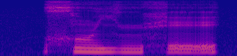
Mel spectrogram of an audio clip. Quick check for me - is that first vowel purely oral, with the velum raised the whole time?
no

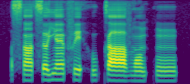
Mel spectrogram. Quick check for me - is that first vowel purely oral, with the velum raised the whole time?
no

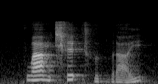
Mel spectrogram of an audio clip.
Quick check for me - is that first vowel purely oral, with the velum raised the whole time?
yes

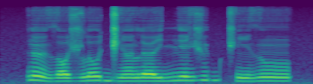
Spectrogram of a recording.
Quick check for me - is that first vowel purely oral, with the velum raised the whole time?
no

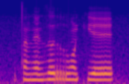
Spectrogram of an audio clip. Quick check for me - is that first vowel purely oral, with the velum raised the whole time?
no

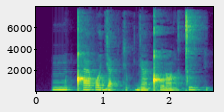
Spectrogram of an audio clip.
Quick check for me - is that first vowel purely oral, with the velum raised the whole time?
no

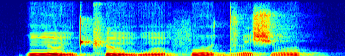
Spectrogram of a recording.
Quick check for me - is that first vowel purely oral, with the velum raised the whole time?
no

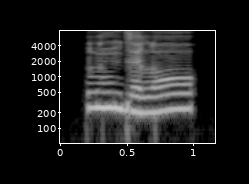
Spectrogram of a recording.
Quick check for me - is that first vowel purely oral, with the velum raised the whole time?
no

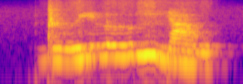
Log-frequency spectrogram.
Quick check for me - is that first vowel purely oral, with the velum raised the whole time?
yes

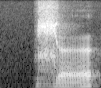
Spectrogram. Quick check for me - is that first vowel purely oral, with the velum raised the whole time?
yes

